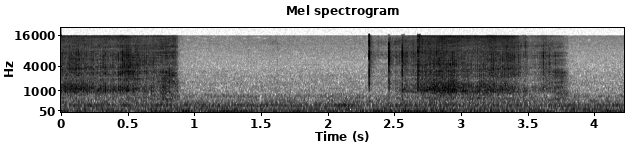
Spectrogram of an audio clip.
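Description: Long pointed nails scratch and tap the green woven cloth cover of a closed, solid hardback book. Bursts of dry, bright scratching open and close the clip. Between them, a quieter stretch is broken by a few sharp, quick taps.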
